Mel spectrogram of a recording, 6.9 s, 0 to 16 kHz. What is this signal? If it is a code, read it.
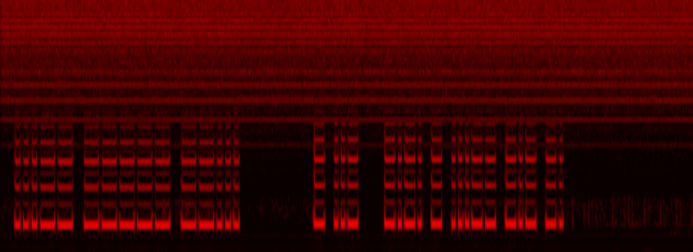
Morse code, heard as a keyed tone, about 34 wpm, 310 Hz. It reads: 307 TU CT3KN
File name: CW / kt5j wpx cw-op-k5pi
